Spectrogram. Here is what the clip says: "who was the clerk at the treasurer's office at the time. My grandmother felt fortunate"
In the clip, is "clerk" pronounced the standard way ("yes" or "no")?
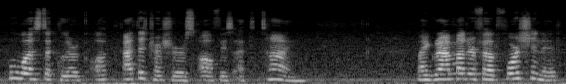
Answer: yes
